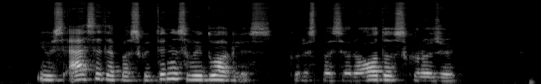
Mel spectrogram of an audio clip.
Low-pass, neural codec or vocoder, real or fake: 19.8 kHz; vocoder, 44.1 kHz, 128 mel bands every 256 samples, BigVGAN v2; fake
